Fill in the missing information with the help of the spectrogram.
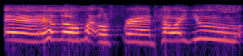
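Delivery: high, loud, cheery hail; calling out. Acted. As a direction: shout a drawn-out hello to an old friend. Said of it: "I called out to him".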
